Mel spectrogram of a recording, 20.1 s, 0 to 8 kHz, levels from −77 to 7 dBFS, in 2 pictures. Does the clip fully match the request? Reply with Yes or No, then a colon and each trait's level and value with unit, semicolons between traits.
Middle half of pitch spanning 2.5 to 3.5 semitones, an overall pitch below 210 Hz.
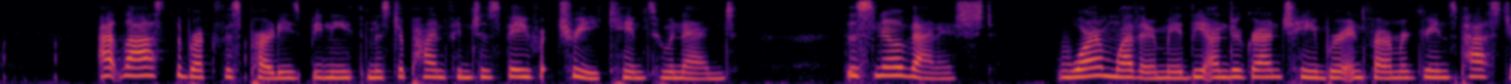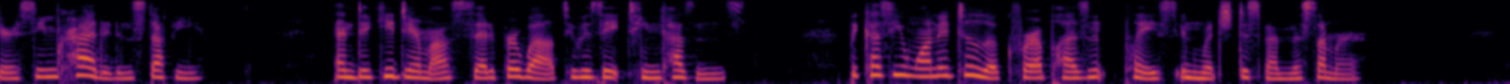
No: average, 3.1 semitones; high, 240 Hz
